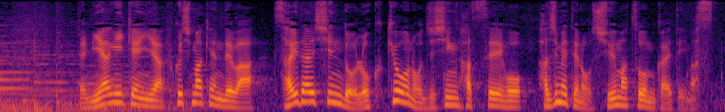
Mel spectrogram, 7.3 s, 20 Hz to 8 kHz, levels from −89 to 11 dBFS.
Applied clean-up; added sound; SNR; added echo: none; none; none; none.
